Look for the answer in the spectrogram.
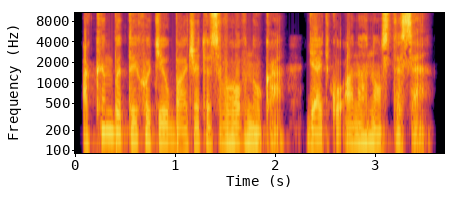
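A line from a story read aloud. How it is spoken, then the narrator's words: Plain. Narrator (Ukrainian): запитав я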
